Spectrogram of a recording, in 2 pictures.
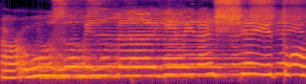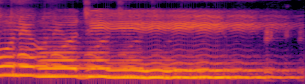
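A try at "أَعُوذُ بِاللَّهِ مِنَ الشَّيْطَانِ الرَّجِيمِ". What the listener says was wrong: بار بار یہ سمجھائے کہ اعوذ میں ذال کی ادائیگی کلیئر کرنی ہے، اعوذ۔ بیٹا دوبارہ پڑھیں۔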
